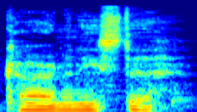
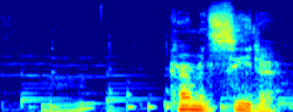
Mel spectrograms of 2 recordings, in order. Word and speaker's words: Carmencita: Thanks for the hot squirrel tip, Carmenista. Carmencita, I believe. I've been pronouncing it wrong the whole time.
